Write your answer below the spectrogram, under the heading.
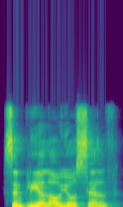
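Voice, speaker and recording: With long pauses between phrases, this male meditation guide talks slowly in a deep, soothing, deliberate voice.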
